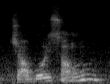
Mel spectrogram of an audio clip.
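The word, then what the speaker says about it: chào buổi sáng: Like you could cowboy song by Lizzy. You just think cowboy song and you say, "Well, how do you say good morning again?" Oh, it's cow boy song. Chow boy song.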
